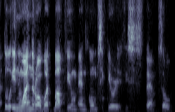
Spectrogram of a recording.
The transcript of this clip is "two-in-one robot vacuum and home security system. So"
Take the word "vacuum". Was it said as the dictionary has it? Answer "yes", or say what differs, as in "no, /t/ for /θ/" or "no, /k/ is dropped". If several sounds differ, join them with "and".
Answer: no, /b/ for /v/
